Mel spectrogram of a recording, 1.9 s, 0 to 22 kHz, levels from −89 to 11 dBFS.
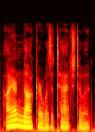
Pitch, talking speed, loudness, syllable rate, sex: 105 Hz, 220 wpm, -17 LUFS, 6.3 syllables/s, male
